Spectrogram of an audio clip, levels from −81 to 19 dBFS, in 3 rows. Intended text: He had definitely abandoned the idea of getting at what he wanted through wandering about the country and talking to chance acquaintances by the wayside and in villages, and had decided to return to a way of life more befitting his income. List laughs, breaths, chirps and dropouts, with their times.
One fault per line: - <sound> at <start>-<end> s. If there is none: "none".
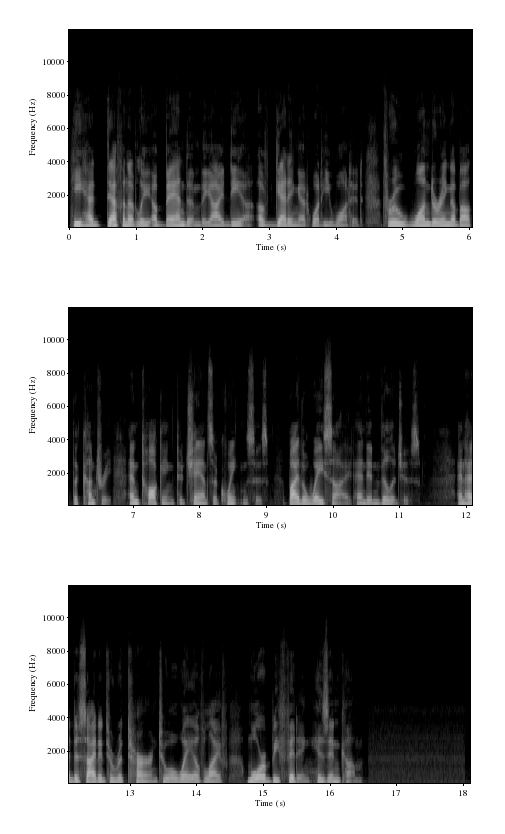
none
